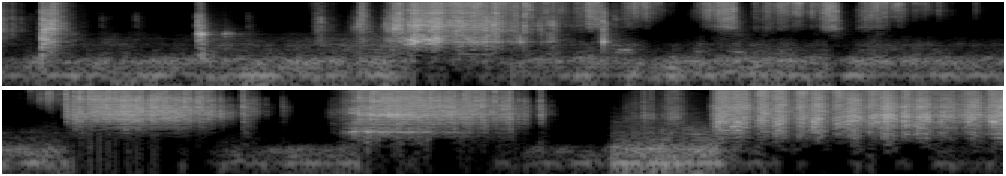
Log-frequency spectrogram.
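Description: Small beads poured from a plastic bottle into a plastic tray, rattling and pattering against the tray and the other beads in several pours of about a second each.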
